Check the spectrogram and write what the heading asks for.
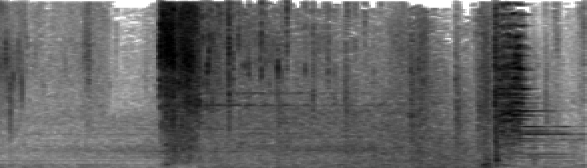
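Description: Dramatic film soundtrack music, with a sudden sharp clashing hit about a second in and a second, shorter hit near the end.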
